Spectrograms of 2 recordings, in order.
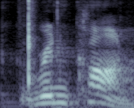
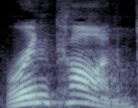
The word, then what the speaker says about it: Rincon: on the search box and then type in rincon right that's how you pronounce it rincon boom here's some shoes uh here's the ring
